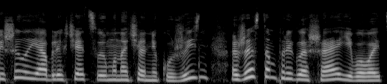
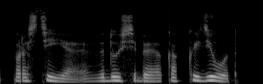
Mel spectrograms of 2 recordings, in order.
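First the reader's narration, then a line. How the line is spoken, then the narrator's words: Mumbling. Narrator (Russian): Пробормотал Норман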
